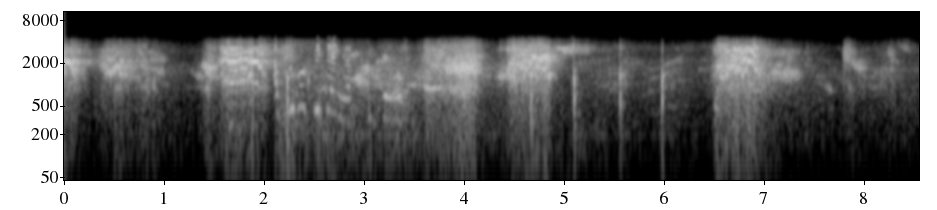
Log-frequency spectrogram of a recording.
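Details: A grey parrot (Psittacus erithacus) at Alipore Zoo, Kolkata, India, gives harsh, raspy squawks and chattering bursts in uneven runs about every couple of seconds, with what sounds like human voices mixed in.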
